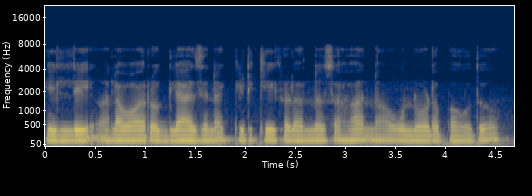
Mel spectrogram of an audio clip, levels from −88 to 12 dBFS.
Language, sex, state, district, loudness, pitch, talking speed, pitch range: Kannada, male, Karnataka, Bangalore, -16 LUFS, 120 Hz, 90 wpm, 115-120 Hz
